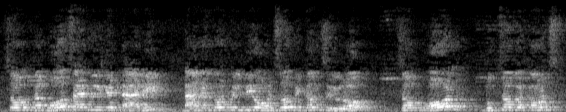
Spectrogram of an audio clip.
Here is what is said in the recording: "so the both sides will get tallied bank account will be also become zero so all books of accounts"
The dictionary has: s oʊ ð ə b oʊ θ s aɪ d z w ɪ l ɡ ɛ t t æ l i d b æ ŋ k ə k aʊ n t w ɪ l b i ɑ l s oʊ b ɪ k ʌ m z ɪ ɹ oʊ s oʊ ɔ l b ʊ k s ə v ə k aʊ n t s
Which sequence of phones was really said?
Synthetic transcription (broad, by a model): s oʊ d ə b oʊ t s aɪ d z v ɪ l ɡ ɛ t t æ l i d b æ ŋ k ə k aʊ n t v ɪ l b i ɑ l s oʊ b ɪ k ʌ m s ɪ ɹ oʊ s oʊ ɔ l b ʊ k s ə p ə k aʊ n t s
